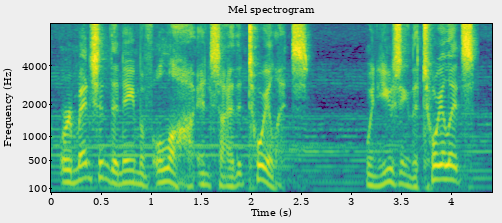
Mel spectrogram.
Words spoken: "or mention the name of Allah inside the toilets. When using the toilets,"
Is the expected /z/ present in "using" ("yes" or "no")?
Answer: yes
